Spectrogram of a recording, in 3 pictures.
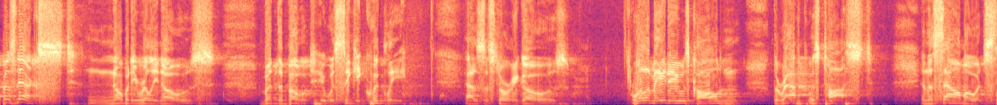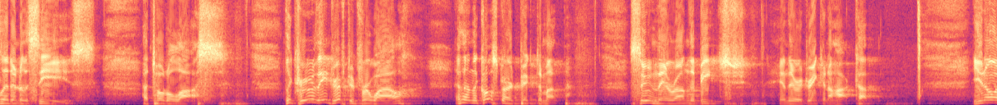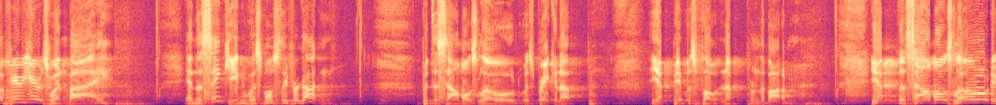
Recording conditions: live audience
